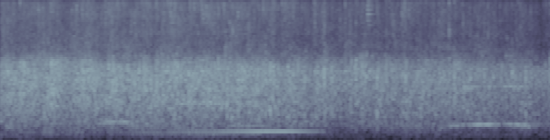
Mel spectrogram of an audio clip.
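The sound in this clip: Audience applause greeting a woman invited up to speak at a Heartland gathering. The clapping is steady and full throughout, easing off slightly toward the end.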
